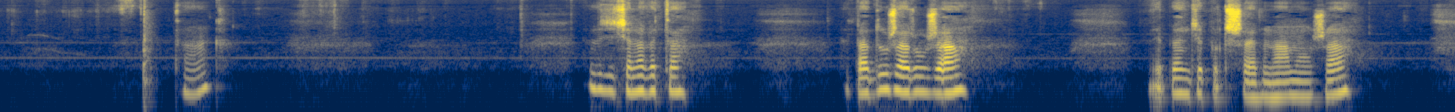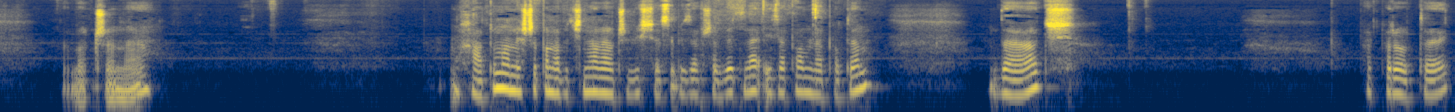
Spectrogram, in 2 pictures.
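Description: Paper pieces rustle and tap softly as they are handled.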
